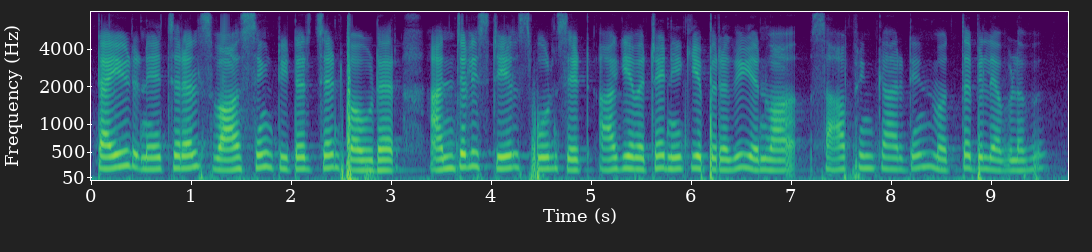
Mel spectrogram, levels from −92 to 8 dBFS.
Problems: none marked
